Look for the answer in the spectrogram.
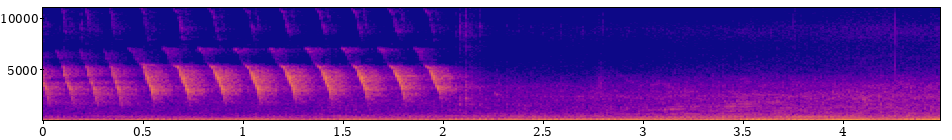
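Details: Canary singing in the morning: a quick series of about nine bright, downward-sweeping whistled notes over the first two seconds, then the song stops, leaving a steady low hum of background noise.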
